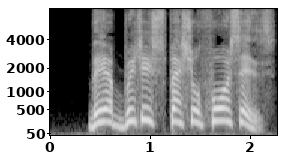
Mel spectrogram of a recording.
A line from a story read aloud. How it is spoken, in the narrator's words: shouted, finally beginning to hear her own words as the effect wore off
